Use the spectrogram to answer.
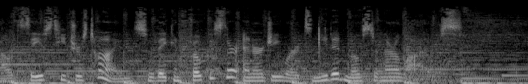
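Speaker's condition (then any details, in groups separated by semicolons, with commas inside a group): No condition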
